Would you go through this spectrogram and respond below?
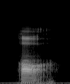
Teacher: is similar to the sound in English father and palm but the Swedish sound is actually somewhat rounded with slight protruding lip rounding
